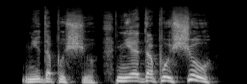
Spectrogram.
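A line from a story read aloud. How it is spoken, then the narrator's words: Shout. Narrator (Russian): крикнул Шмидт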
